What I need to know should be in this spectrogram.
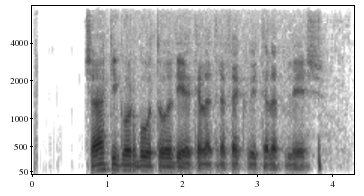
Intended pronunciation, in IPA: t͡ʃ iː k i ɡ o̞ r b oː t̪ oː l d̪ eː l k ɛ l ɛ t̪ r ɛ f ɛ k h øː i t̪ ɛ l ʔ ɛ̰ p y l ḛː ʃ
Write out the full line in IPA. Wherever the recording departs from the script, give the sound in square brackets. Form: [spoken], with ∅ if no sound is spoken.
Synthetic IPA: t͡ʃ [aː] k i ɡ o̞ r b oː t̪ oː l d̪ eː l k ɛ l ɛ t̪ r ɛ f ɛ k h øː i t̪ ɛ l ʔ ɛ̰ p y l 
